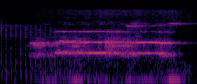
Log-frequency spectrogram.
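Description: A rooster crowing once in the background, one drawn-out call of about a second and a half, coming through a video-call microphone.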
